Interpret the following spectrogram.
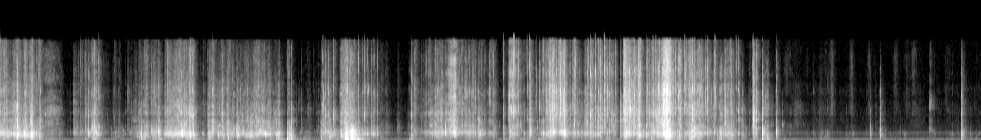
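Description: A cardboard trading-card box being torn open and its foil-wrapped card packs crinkling and rustling as they are lifted out and stacked by hand. It goes much quieter a couple of seconds before the end, leaving light clicks.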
